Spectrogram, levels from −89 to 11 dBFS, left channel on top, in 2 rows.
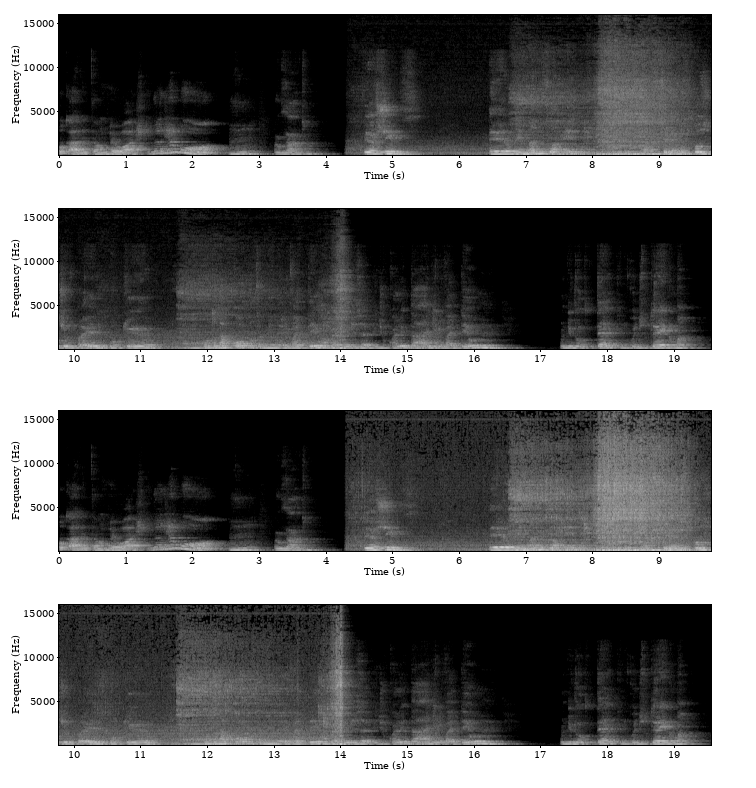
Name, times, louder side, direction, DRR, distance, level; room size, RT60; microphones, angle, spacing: voice 1, 0.0-2.3 4.9-5.2 6.9-7.1 8.2-8.4, left 1 dB, 25° left, -4 dB, 1.3 m, -24 dB
voice 2, 2.5-2.9 3.2-3.8 4.6-5.1 6.4-7.9 8.7-11.2 11.9-16.3 17.3-19.1, equal, 50° left, -6 dB, 2.8 m, -22 dB
sound 1, 4.3-14.1, right 5 dB, 65° right, 0.4 m, -26 dB
5.2 x 4.8 x 4.6 m, 0.72 s
head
